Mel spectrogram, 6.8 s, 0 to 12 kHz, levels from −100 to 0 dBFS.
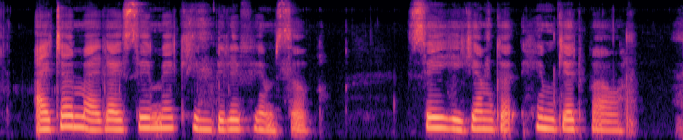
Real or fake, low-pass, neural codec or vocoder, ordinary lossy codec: real; none; none; none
